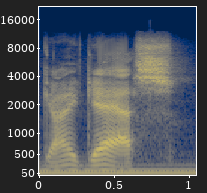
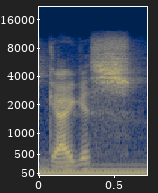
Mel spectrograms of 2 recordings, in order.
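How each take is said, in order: First: The first syllable sounds like the word guy. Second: The first syllable does not sound like guy. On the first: The speaker calls it wrong. "it's not Guy Gas" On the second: The speaker calls it right. "It's Gygas"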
